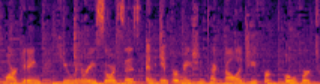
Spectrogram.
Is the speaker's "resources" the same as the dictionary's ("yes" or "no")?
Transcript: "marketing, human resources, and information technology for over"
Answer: yes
